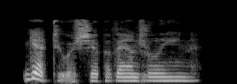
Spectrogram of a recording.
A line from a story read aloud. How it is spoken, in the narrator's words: he says slowly, his voice empty of his ability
